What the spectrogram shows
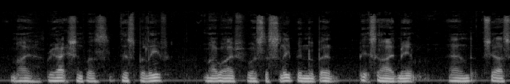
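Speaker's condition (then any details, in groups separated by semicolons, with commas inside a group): Parkinson's disease; age 85, somewhat slowed by Parkinson's; voice muted, closely mic'd for interview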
